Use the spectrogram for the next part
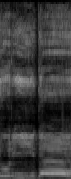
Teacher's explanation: ری میں یا را کو باریک پڑھیں گے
